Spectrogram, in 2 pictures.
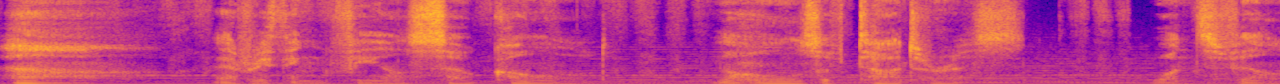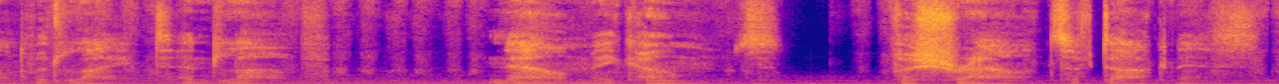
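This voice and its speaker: A man's voice: sits low, fairly even intonation, takes it slowly, over music. A man in a fantasy audio drama playing a lonely, brooding god of the underworld, earnest and hesitant in his speech. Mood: mournful, hushed.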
